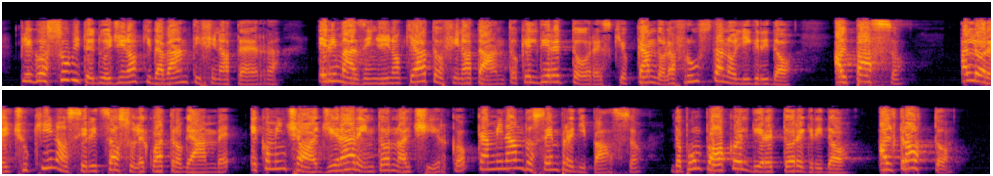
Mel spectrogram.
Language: Italian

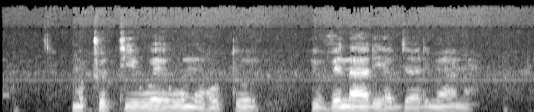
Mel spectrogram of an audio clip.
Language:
Kinyarwanda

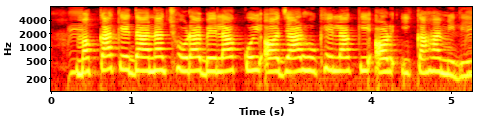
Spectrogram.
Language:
Magahi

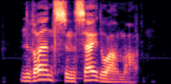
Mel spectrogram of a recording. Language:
Kabyle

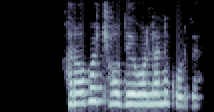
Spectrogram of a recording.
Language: Uzbek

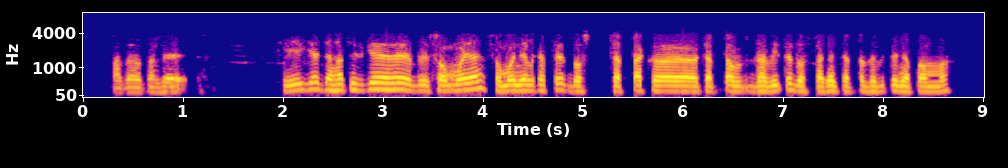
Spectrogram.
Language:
Santali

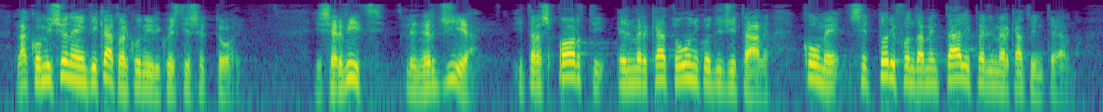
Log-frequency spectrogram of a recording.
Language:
Italian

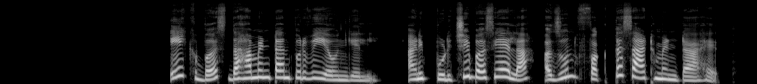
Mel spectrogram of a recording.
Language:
Marathi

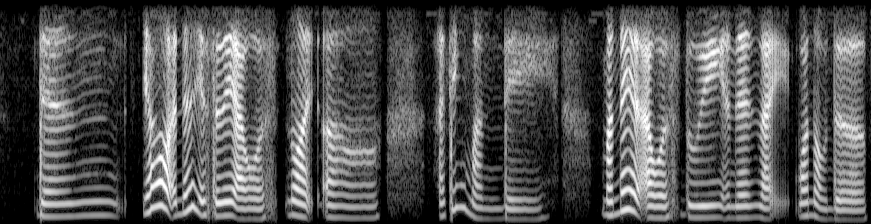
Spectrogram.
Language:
English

